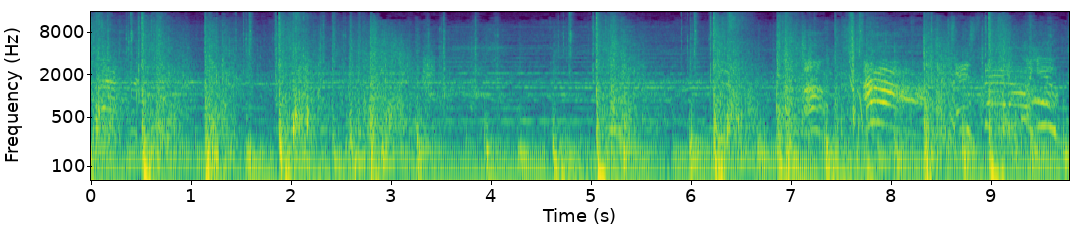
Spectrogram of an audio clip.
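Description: Rapid gunfire in the Red Dead Redemption 2 shootout, dense volleys of loud overlapping shots and thuds over a continuous music bed, with shouting voices mixed in.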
